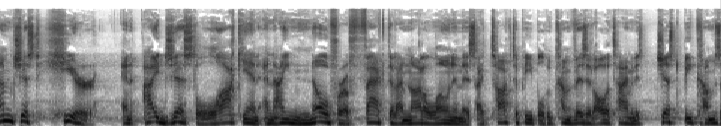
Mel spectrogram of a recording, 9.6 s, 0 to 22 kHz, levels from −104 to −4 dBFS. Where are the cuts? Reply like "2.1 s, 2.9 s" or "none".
none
